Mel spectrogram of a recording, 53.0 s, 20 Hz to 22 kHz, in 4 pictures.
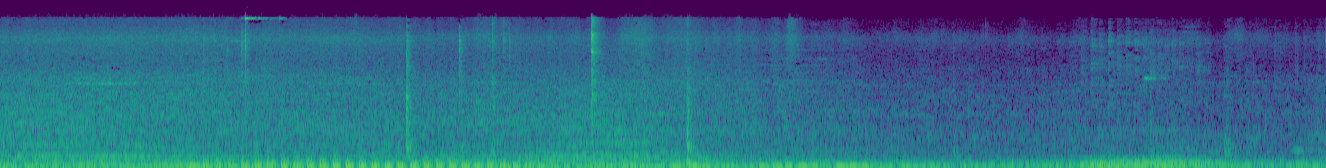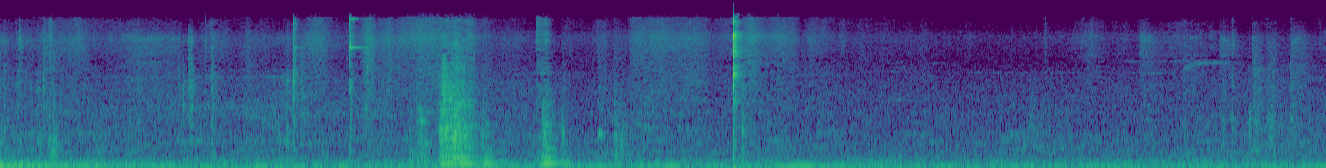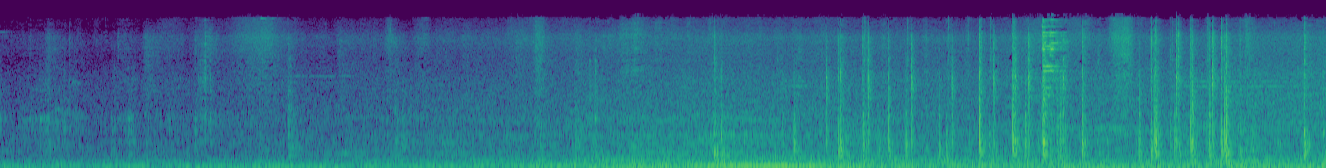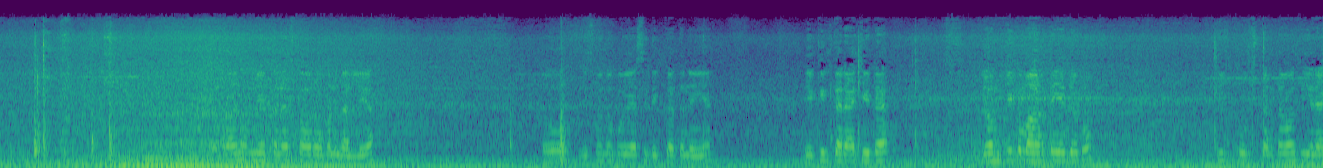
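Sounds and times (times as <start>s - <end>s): hand tools clicking on bolts: 33.7s - 41.0s
metal tools rattling: 35.6s - 37.5s.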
